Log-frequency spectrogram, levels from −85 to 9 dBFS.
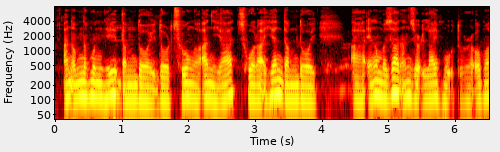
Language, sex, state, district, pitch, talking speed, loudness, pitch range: Mizo, male, Mizoram, Aizawl, 105 Hz, 220 wpm, -18 LUFS, 100-115 Hz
